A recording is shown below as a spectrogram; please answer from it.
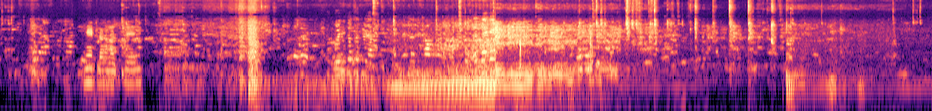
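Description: Mostly a man's voice talking, loudest around the middle, with scattered small clicks and knocks of the scooter's aluminium cylinder head and cam parts being handled.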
